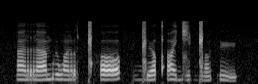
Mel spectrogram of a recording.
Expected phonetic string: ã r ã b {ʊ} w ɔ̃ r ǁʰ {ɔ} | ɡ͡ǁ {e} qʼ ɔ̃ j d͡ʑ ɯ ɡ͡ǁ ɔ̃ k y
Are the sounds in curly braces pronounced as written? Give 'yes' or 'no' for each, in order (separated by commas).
no, yes, no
